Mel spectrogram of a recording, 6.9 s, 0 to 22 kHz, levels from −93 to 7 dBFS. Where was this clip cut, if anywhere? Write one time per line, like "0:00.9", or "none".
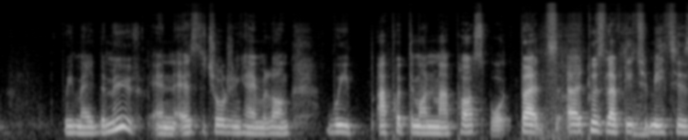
0:01.5
0:05.1

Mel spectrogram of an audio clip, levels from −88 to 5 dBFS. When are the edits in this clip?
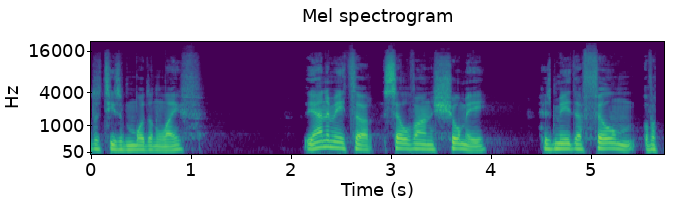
0:04.4

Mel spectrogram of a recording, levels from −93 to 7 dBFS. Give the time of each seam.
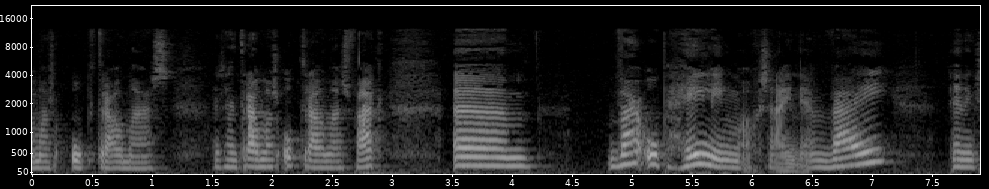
0:01.5

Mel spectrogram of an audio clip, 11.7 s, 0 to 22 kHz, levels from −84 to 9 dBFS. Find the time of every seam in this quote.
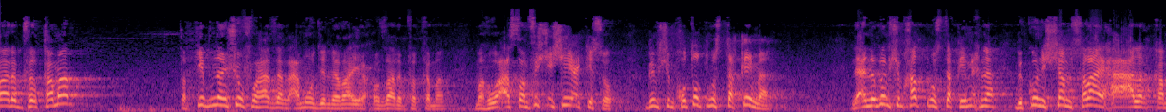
none

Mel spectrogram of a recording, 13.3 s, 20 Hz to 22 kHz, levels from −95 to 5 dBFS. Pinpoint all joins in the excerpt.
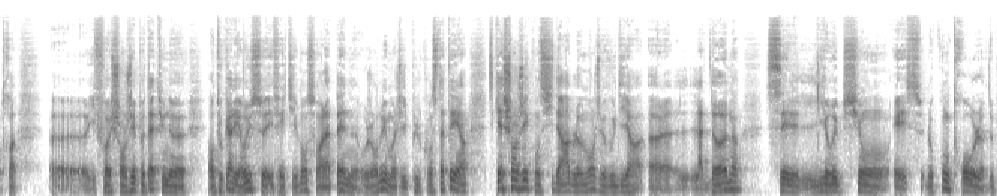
none

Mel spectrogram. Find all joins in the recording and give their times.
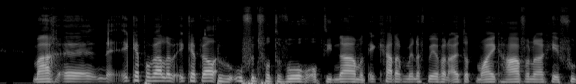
0:02.2
0:03.6

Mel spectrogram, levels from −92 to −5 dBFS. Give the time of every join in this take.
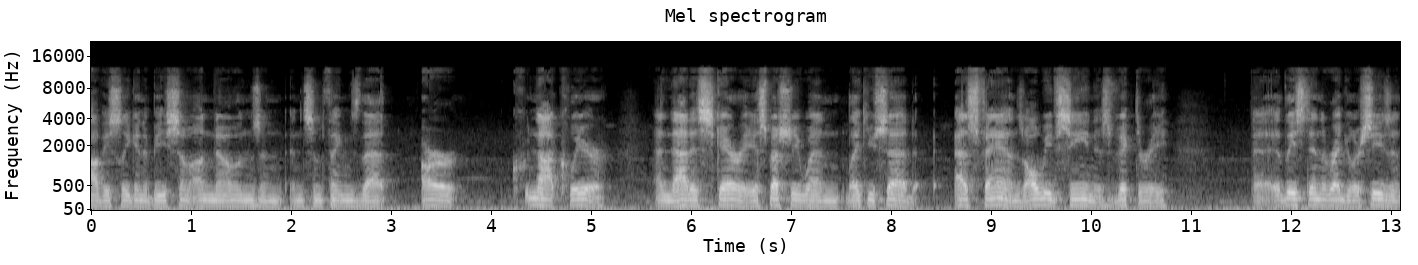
none

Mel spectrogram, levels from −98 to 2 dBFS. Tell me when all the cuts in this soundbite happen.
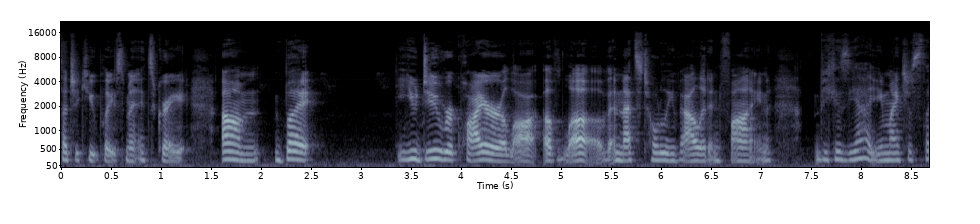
0:03.3
0:07.4

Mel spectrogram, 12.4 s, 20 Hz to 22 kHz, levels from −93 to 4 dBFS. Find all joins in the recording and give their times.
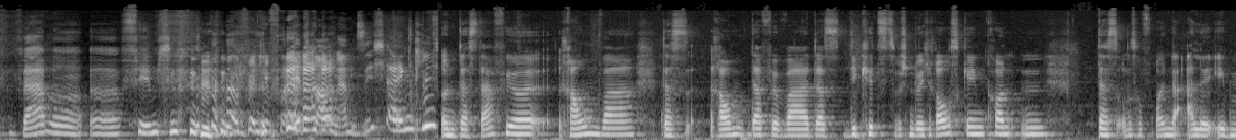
0:04.4

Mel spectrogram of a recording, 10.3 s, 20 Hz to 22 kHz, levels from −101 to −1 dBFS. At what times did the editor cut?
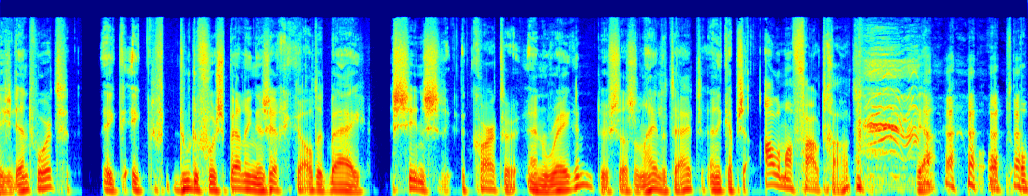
none

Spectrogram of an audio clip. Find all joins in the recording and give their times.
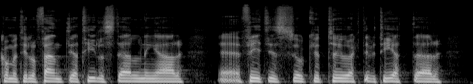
none

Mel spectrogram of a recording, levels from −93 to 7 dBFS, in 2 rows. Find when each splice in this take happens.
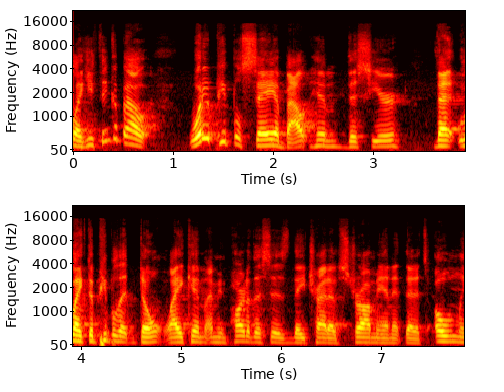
none

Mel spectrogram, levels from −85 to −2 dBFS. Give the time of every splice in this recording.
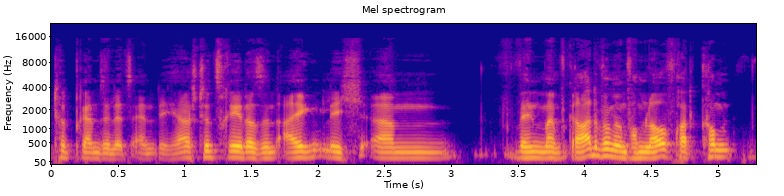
none

